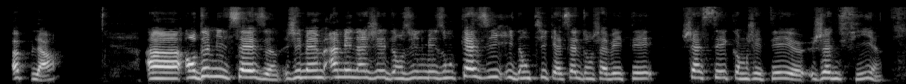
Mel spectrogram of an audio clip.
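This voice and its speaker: High female speech at a moderate tempo, its pitch varying in an ordinary way. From Réunion. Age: 40s. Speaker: sales trainer. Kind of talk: webinar presentation.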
